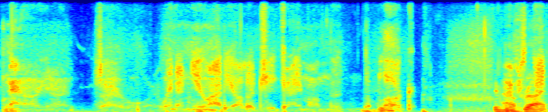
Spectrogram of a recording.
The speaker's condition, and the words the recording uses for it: Laryngectomy. So I was speaking then really as well or as badly as I'm speaking now.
